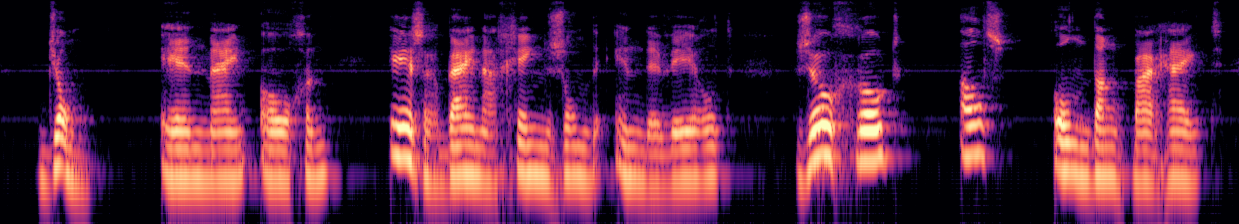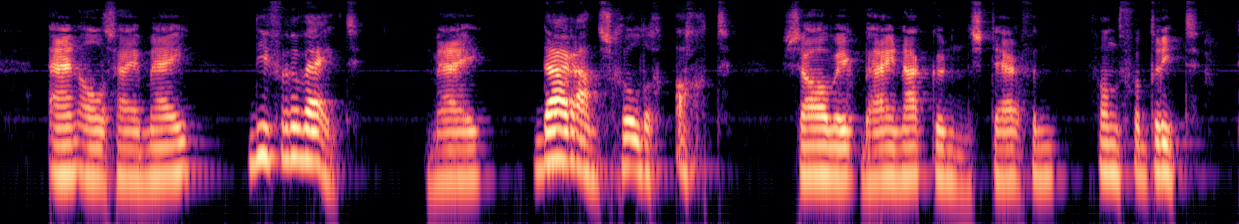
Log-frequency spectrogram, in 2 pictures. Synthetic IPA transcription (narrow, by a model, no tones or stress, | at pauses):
d͡ʒɔn | ɪnmɛjnowχən | ɪsəɹbɛjnaχejnzɔndəɪndəʋɪːrəlˠt | zowχrowt | ɑlˠs | ɔndɑŋk̚baːɹɦɛjt | ɛnɑlˠsɦɛjmɛj | difərʋɛjt | mɛj | daːɾaːnsχɵlˠdəχɑχt | z̥ɑwɪɡ̚bɛjnaːkɵnənstɛrvən | fɑnv̥ərdrit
